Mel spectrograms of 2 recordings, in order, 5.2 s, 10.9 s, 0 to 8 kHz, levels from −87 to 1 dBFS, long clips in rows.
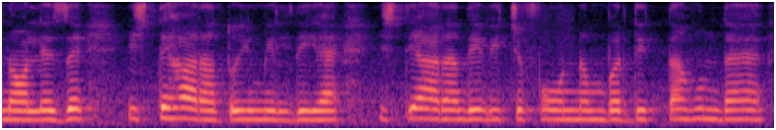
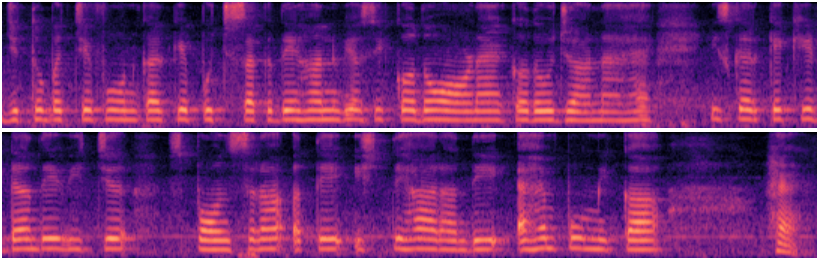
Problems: none marked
